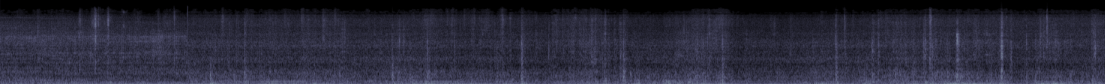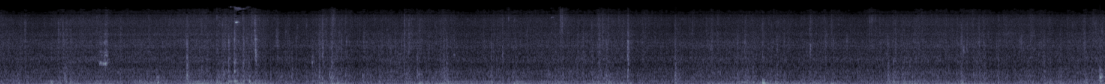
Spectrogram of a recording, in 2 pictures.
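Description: A four-wheel drive's engine labours at low speed up a steep rocky track, a loud, rough rumble with scattered knocks and clicks from the tyres and suspension working over the rocks. It steps up from a quieter hum about two and a half seconds in.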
